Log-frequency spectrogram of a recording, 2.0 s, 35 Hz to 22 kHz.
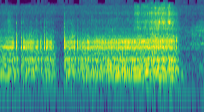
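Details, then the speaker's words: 1966 Panasonic RQ-156S reel-to-reel tape recorder during restoration: soft rubbing drag as the rubber brakes press against the plastic reel spindle on stopping, a normal sound this deck always made when loading tapes. "I was mine the brakes and I saw just rubber and they press up against the plastic spindle inside when it stops so I like how it always made this sound when I loaded the tapes"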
